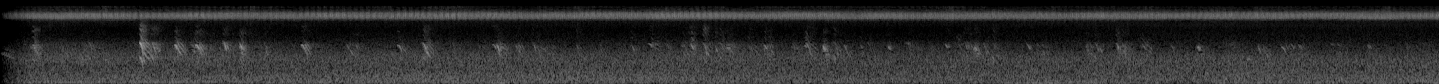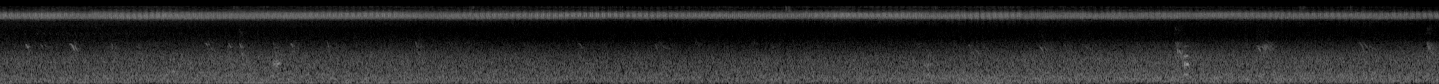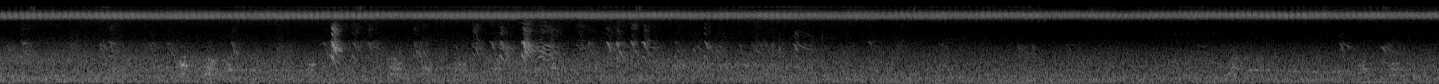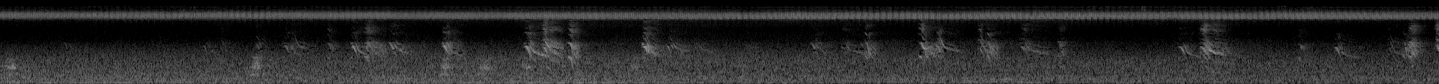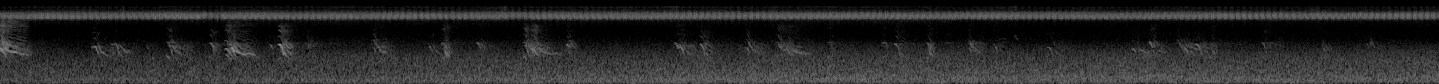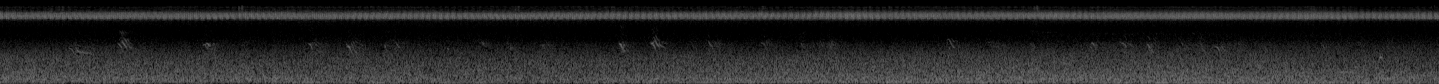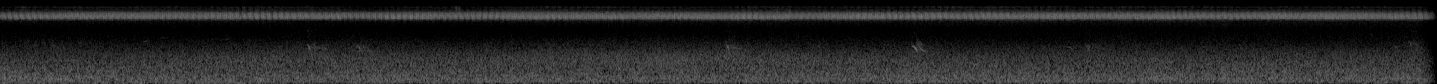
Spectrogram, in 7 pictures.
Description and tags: evening ambiance of swifts and crickets. dogs bark sometimes.Background noise of medium "mistral" wind. From various field recordings during a shooting in France, Aubagne near Marseille. We call "Mistral" this typical strong wind blowing in this area. Hot in summer, it's really cold in winter.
